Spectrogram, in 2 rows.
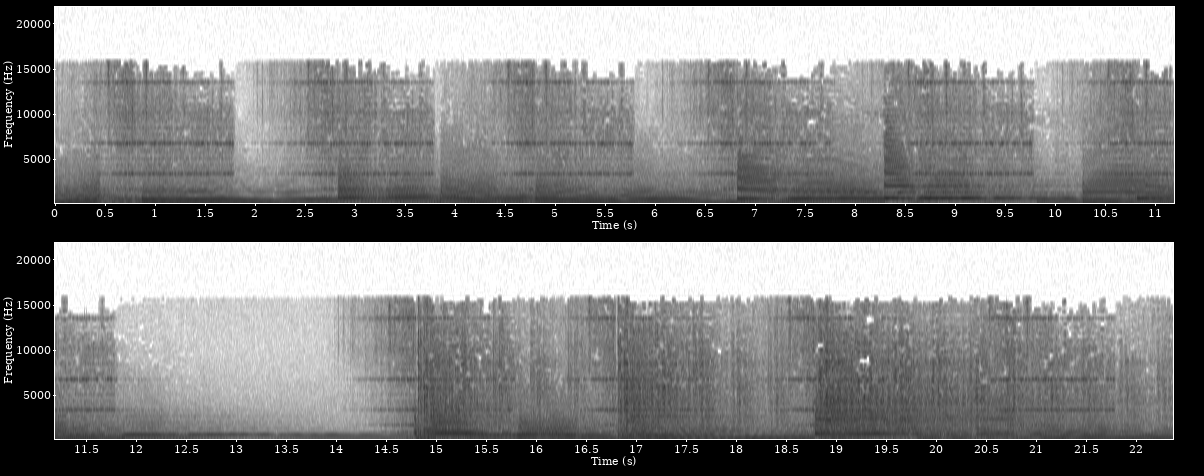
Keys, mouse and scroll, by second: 1.6 ctrl+scroll up 1, 2.6 e, 3.6-5.0 drag, 5.0 Delete, 5.2 r, 6.2-8.3 drag, 9.8 scroll down 2, 10.4 click, 13.4 ctrl+scroll down 1, 13.8-17.3 drag, 17.3-17.6 ctrl+scroll down 1, 17.6 click, 18.0 ctrl+scroll up 1, 18.7-20.4 drag, 20.4-22.3 shift+drag.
